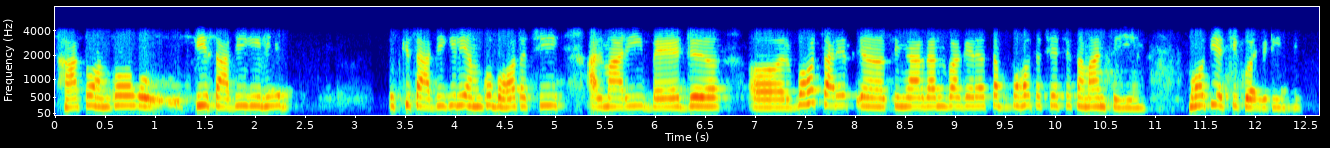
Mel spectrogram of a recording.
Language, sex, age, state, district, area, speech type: Hindi, female, 18-30, Uttar Pradesh, Azamgarh, rural, conversation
